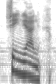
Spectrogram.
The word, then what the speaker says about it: Xinjiang: We're struggling with like it's pronounced Xinjiang.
